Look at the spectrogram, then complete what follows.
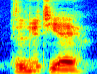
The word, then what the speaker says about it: Pelloutier: Ferdinand Pelloutier is my guess of how you pronounce that, but Pelloutier. Pelloutier. Pelloutier, got it right, began to favor the label,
